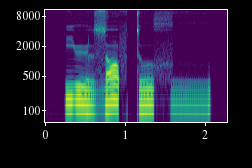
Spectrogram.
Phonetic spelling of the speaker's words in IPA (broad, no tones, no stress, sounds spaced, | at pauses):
j ʉ l z ɔ f t u x ṳ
